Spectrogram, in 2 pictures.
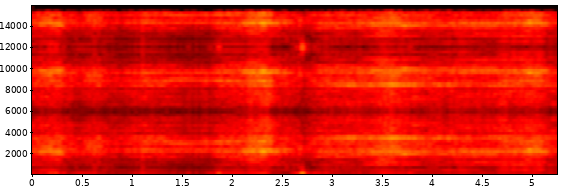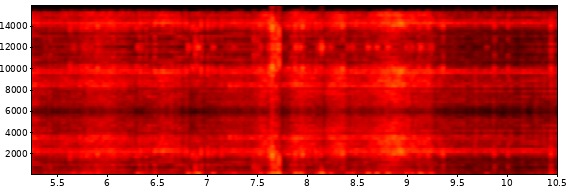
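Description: A two-stroke dirt bike engine revs hard, climbing a rocky trail.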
